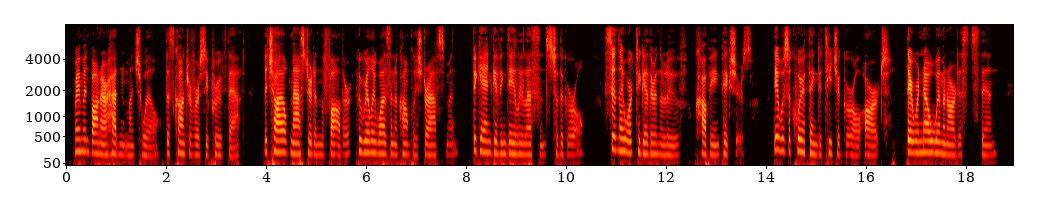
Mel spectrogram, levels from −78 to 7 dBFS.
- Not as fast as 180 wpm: Yes, average, 170 wpm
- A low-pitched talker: No, medium, 180 Hz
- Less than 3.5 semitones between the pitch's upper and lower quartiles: Yes, average, 3.0 semitones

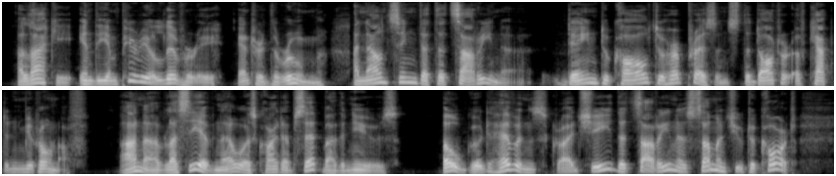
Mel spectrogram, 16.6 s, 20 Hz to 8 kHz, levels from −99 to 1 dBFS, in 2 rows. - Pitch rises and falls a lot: Yes, wide, 6.0 semitones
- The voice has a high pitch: No, low, 115 Hz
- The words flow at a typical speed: Yes, average, 155 wpm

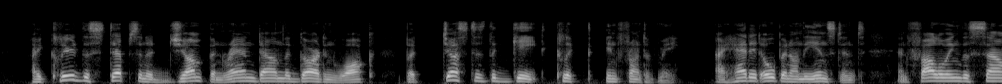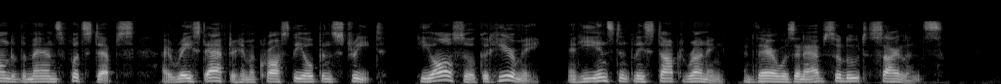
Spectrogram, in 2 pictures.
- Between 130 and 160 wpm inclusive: No, average, 185 wpm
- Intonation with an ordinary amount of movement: Yes, average, 3.4 semitones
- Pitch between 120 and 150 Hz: Yes, low, 135 Hz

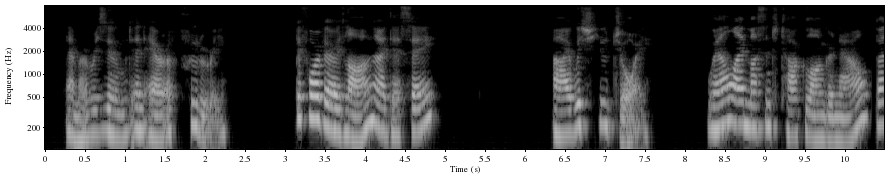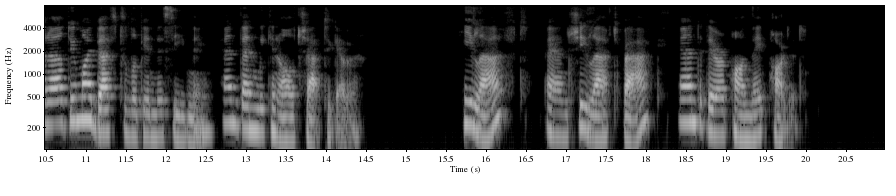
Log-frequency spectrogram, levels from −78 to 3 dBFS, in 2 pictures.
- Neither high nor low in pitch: Yes, medium, 180 Hz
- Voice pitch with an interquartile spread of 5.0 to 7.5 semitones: Yes, wide, 5.6 semitones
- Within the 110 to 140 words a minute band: Yes, slow, 135 wpm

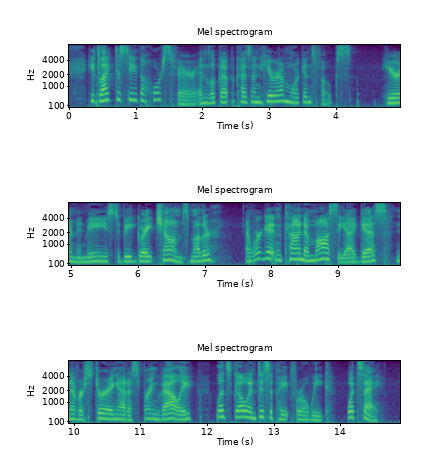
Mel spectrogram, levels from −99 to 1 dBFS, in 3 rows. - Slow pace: No, average, 185 wpm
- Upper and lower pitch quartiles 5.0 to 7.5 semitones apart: Yes, wide, 5.5 semitones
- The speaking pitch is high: Yes, high, 195 Hz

